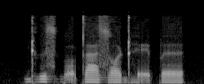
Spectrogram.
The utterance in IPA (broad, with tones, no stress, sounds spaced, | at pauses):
ɖʱ ɯ˦ z ɠ ɔ̰˦˨ t̪ a˦ z ɔ˦ ɖʱ ɛ̰˦ p ɜ˦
